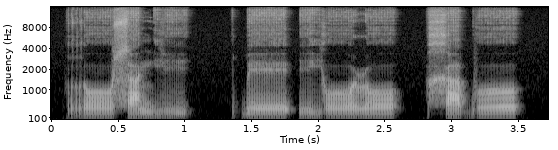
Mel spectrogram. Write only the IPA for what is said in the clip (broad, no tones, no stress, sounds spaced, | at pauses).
r oː ɬ a ŋ j i | ɓ eː ʔ i j oː ɭ o | x a b ʊː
